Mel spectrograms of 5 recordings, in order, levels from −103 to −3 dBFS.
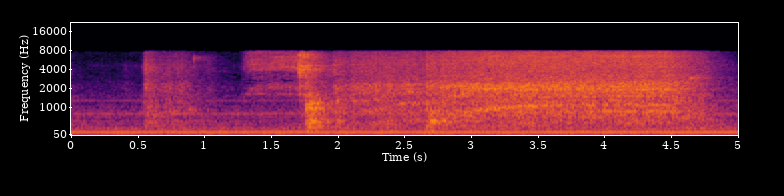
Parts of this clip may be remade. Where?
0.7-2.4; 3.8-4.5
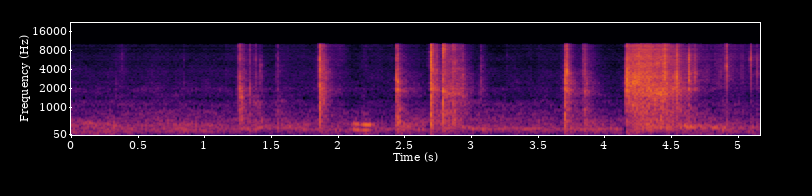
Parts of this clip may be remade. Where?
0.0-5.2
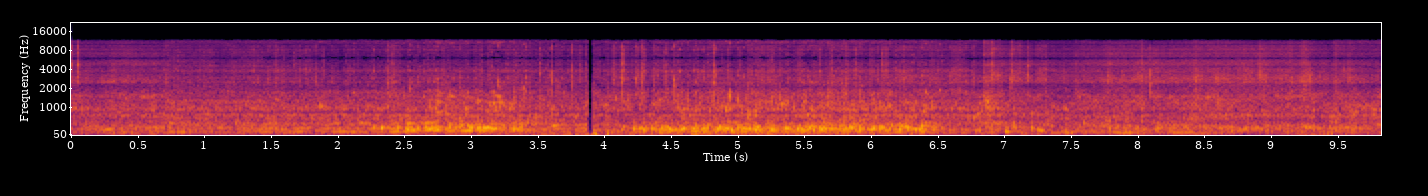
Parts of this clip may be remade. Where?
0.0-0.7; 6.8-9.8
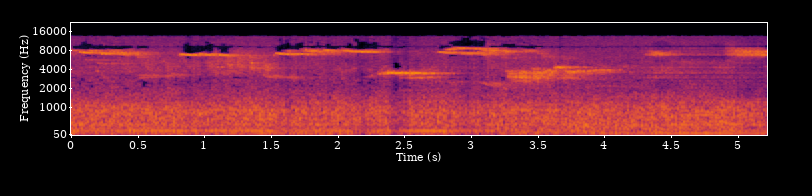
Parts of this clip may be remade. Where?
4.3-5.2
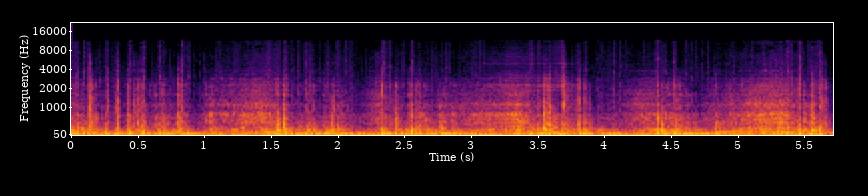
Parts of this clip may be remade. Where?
3.1-3.8

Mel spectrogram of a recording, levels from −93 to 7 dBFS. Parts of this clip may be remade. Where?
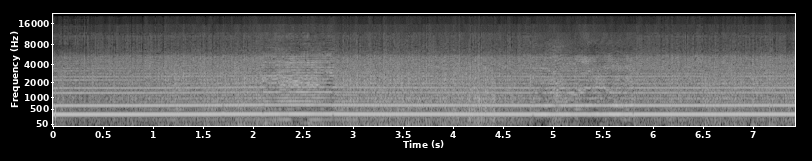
2.1-2.8; 4.8-5.8

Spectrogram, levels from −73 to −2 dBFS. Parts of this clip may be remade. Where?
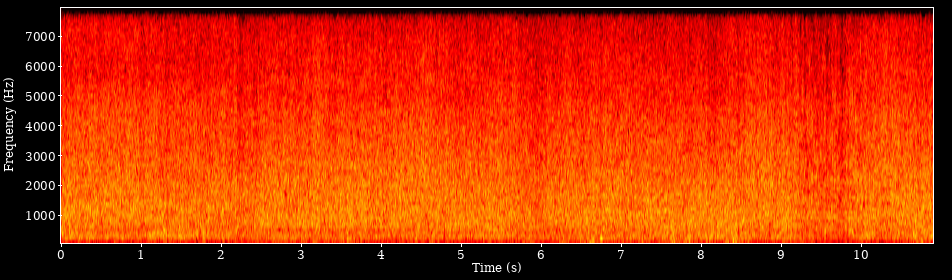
9.2-10.0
